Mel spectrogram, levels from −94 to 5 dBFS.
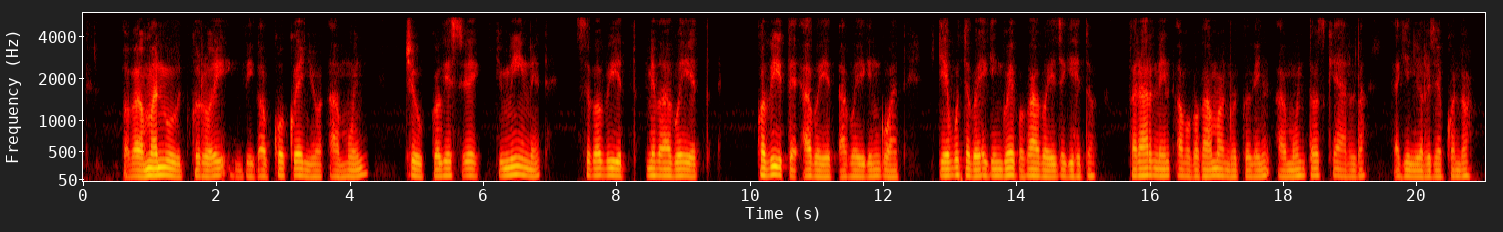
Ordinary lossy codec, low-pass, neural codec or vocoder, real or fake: AAC, 32 kbps; 5.4 kHz; codec, 16 kHz in and 24 kHz out, 0.6 kbps, FocalCodec, streaming, 2048 codes; fake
